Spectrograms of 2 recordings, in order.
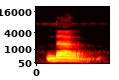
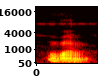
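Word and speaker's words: د: Nah, dal yaitu ya membacanya tidak seperti membaca bahasa Indonesia da dengan da da juga tekanannya ke lidah juga ya. Tapi tipis ya. Nah, da da da ya gitu caranya.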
